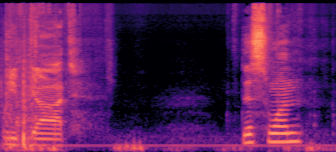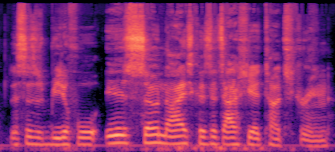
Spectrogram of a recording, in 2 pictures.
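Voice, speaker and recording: A young adult man giving a casual show-and-tell narration on a phone at home, listing items deliberately in short phrases. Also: medium pitch, a little mellow. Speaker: hobby collector presenting a video. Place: small room at home. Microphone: handheld phone behind the camera. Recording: noisy handheld home video with clicking.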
